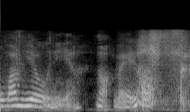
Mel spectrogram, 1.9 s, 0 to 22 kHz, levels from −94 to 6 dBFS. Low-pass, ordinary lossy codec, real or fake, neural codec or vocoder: 7.2 kHz; AAC, 32 kbps; fake; codec, 16 kHz, 4.8 kbps, FACodec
